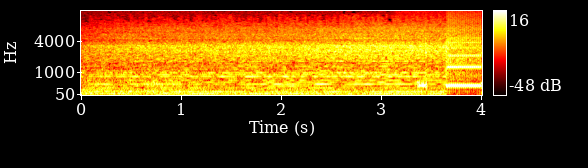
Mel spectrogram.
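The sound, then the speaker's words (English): Phone keypad tones as a number is dialled: a brief beep and then a longer, steady two-note tone at the very end, after a long stretch of dense, noisy background. “I'm just gonna hit dial on the number”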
